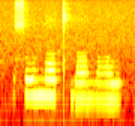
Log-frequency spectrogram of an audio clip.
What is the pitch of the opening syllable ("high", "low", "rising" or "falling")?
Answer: high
